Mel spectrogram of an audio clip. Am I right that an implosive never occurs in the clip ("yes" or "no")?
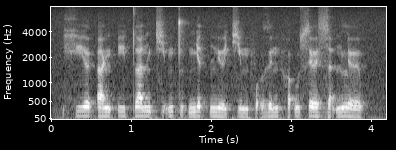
yes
